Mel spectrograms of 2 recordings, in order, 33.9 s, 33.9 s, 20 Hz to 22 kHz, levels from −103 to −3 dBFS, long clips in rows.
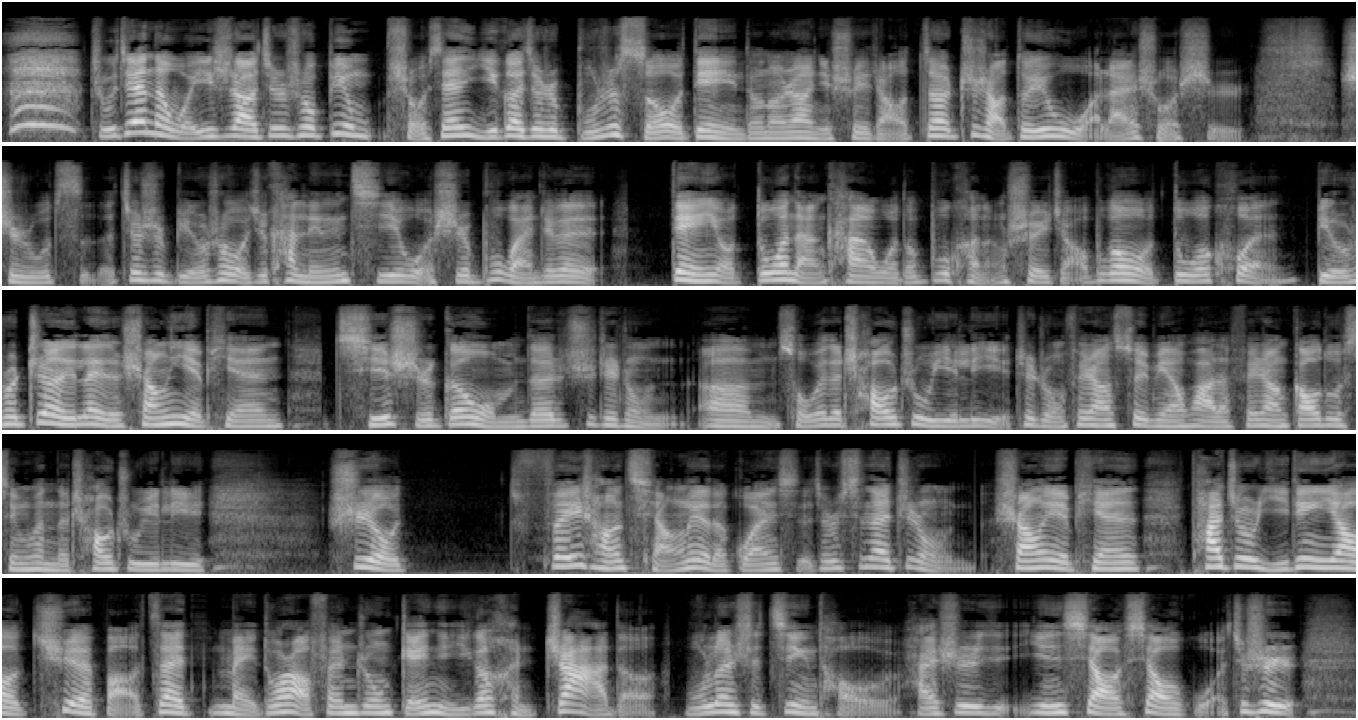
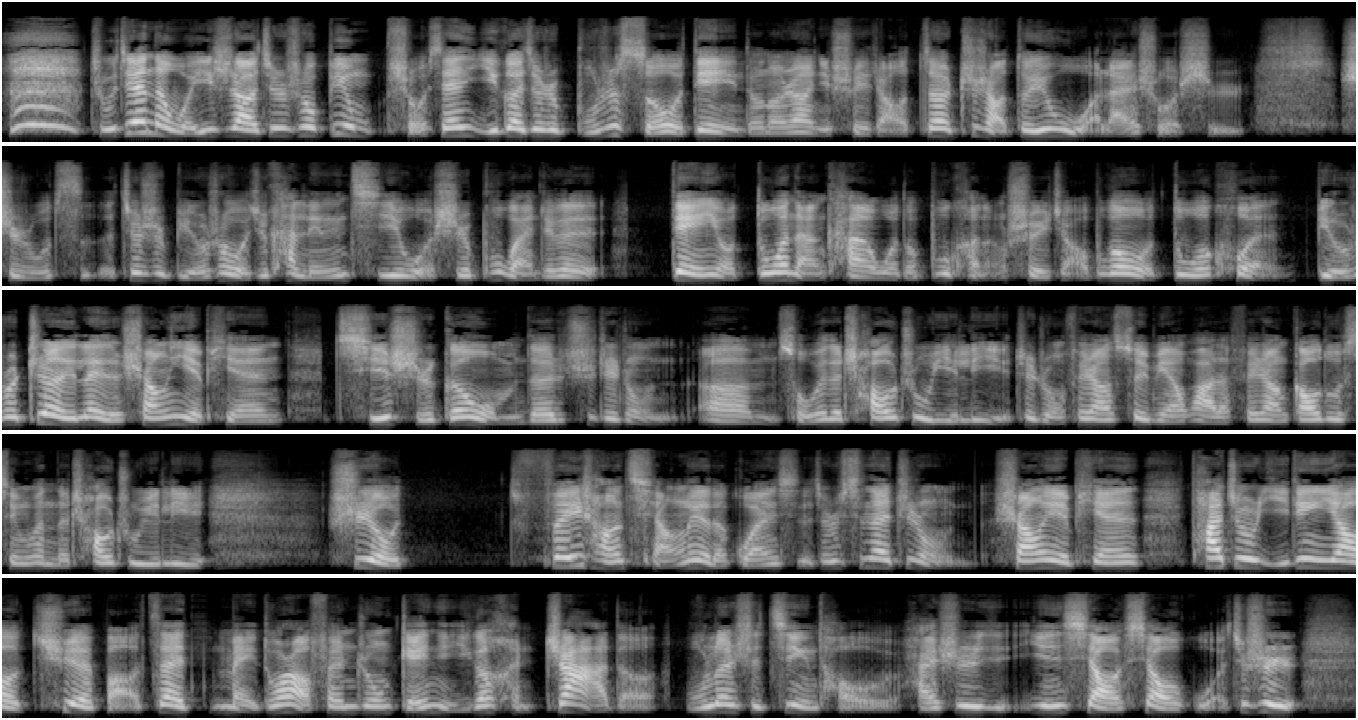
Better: first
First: none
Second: thin; very; fading below 350 Hz

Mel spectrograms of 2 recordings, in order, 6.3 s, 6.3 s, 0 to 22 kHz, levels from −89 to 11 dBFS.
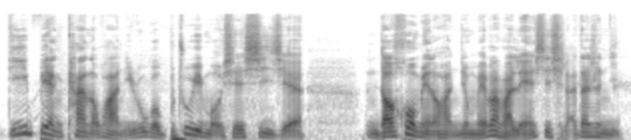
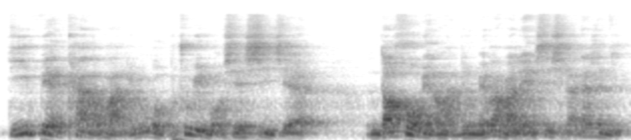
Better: first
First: none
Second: room echo; noticeable; dies away in 0.7 s // off-mic speech; far

